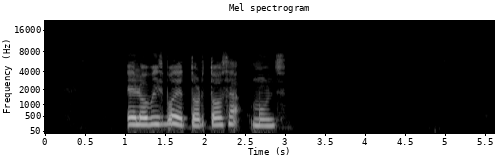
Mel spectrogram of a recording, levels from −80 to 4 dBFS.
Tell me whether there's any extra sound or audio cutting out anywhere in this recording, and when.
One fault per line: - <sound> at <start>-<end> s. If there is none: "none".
none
